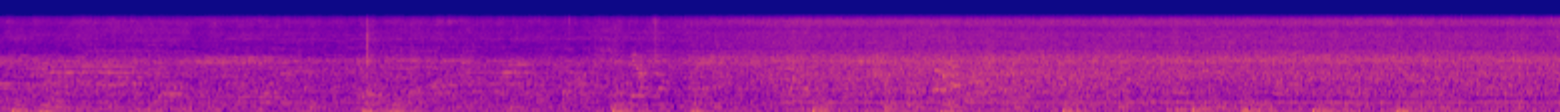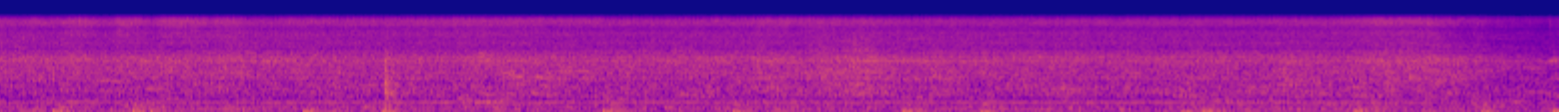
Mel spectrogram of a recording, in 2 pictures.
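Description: Electric hair clippers running steadily as they cut a child's short hair, heard over background music and voices.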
